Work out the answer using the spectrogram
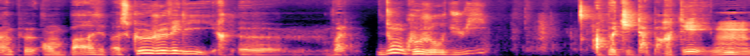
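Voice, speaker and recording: A man's voice: medium pitch, a little mellow, a little hiss or hum. A man talking casually in a vlog, rambling and scattered, full of hesitations and self-mocking asides, partly reading from notes. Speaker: vlogger.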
